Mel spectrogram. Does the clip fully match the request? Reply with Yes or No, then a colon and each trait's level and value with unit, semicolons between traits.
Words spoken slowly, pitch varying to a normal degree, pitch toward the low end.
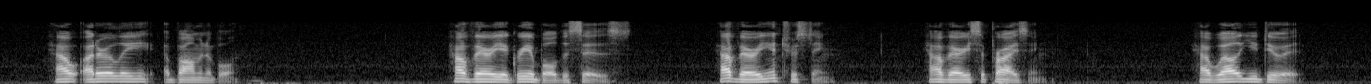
Yes: slow, 85 wpm; average, 3.0 semitones; low, 115 Hz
